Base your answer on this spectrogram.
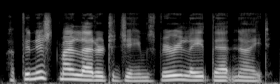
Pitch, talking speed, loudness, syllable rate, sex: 195 Hz, 215 wpm, -15 LUFS, 5.8 syllables/s, female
